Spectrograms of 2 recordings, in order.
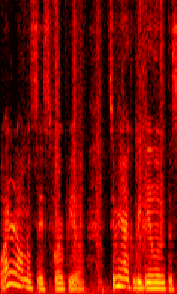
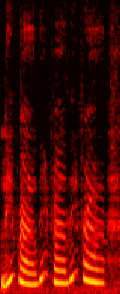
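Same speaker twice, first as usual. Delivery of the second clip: very high-pitched, annoying, nagging call; 11 semitones higher than usual. Calling out to a Libra, imitating this person's high-pitched voice. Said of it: "this person has like a high pitched voice".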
